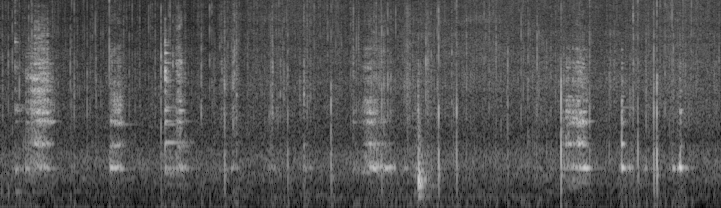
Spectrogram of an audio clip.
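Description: Red beans and rice with sliced sausage sizzling in a cast-iron skillet on a portable stove while being stirred, a utensil scraping and knocking against the pan in irregular strokes. Small pops come through the sizzle as the beans start to pop.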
